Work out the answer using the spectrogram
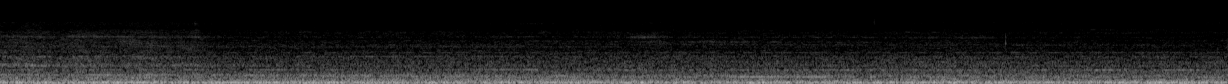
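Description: Steady low rumble of a Queensland Rail NGR electric multiple-unit train running at speed, heard from inside the passenger car.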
